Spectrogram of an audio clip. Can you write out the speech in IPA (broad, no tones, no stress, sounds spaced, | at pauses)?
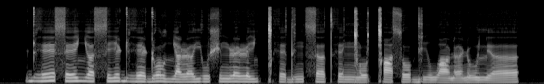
ɖʱ e s e ʎ ɜ s i ɖʱ e ɖ u lˠ ʎ a ɭ ɜ j u ʃ i ŋ ɭ e ɭ i ʎ ǀʰ e d i ŋ s ɜ t̪ʰ e ŋ͡ǀ o ǀ ɑ s o ɡ i w ɑ ɳ ɜ ɳ u lʲ ɜ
